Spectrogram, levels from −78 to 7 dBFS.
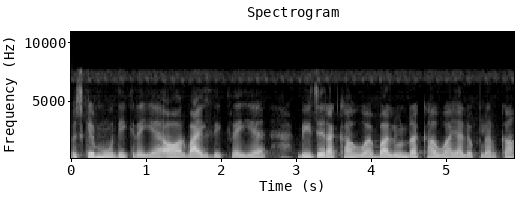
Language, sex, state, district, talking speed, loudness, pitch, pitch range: Hindi, female, Chhattisgarh, Bilaspur, 225 wpm, -18 LUFS, 200 Hz, 190-215 Hz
